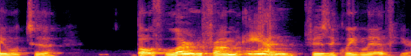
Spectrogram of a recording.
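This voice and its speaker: In an American accent, a man speaks at a fairly high pitch with a dark, mellow, somewhat breathy tone and ordinary pitch variation. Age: 60s. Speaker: homeowner. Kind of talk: casual chat. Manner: halting.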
